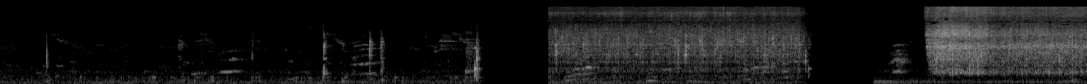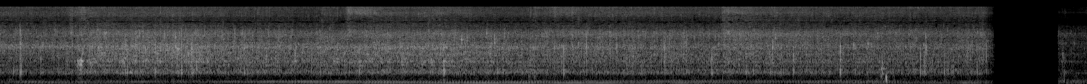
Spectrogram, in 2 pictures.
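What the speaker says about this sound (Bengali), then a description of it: "এবার কড়াইয়ে সর্ষের তেল দিয়ে মাছগুলো ভেজে নেব" Pieces of katla fish sizzle loudly in mustard oil in a wok, a dense continuous frying hiss after softer kitchen sounds and a brief pause near the start.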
